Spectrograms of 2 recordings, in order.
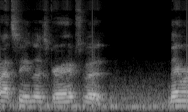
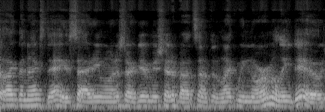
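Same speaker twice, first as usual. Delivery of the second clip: ordinary talk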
